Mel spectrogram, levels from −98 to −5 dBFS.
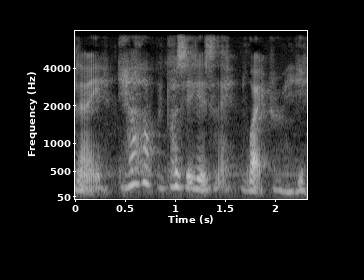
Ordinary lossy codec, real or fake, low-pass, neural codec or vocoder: none; fake; 7.2 kHz; autoencoder, 22.05 kHz, a latent of 192 numbers a frame, VITS, trained on one speaker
